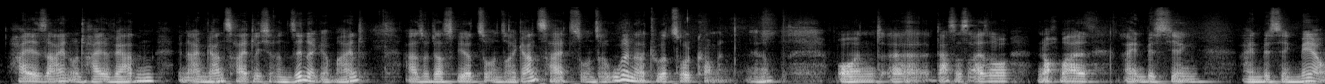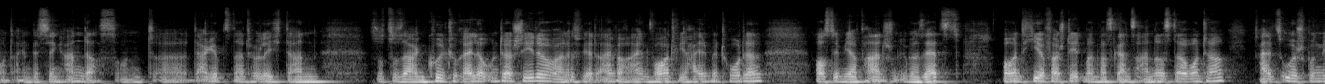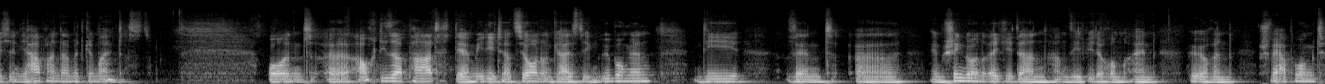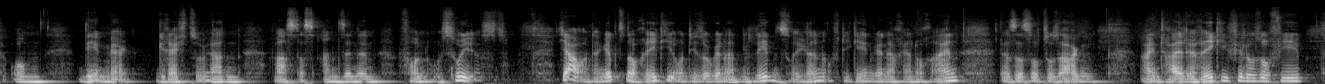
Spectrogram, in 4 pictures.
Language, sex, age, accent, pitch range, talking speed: German, male, 50-69, German, 120-140 Hz, 150 wpm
